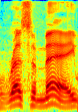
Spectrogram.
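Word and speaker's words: résumé: out with W's a resume with the emphasis on the second E if we're saying it right has Reagan as a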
